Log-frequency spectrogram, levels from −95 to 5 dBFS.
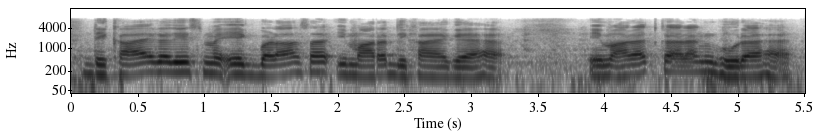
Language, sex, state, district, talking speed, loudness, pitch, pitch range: Hindi, male, Jharkhand, Palamu, 165 wpm, -14 LUFS, 155 Hz, 140-170 Hz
